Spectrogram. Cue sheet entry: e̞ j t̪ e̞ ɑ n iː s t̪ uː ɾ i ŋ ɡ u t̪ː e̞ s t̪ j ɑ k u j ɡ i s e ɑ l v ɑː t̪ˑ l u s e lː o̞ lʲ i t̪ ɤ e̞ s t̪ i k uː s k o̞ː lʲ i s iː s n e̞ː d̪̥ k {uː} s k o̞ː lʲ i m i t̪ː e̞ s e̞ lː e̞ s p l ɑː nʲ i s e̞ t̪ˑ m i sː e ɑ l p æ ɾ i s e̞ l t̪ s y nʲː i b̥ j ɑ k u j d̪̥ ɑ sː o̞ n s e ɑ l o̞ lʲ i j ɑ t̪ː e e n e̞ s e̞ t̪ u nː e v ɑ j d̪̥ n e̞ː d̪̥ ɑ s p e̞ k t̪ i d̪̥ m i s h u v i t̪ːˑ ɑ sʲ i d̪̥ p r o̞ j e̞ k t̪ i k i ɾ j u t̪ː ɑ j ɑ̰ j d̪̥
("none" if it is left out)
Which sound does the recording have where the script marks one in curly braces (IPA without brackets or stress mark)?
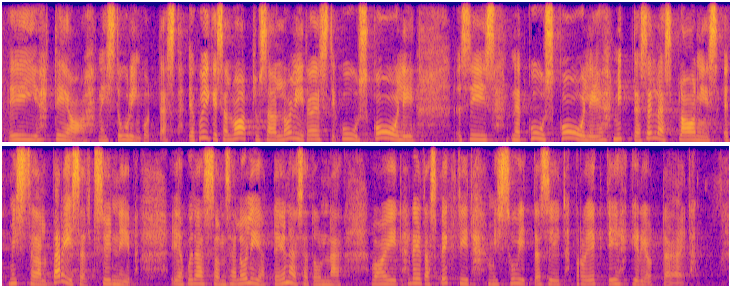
uː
